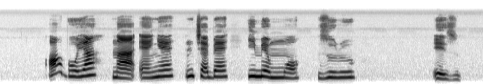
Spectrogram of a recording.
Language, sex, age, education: Igbo, female, 15-29, tertiary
